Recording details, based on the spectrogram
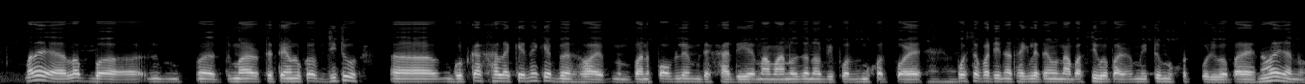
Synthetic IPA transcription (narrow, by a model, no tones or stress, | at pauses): manɛɔlɔp̚ | tumaɹteʊ̃lʊkɔɹzitʊ | ɡutkakʰalɛkɛnɛkɛɦɔjmanɛpɹɔblɛmdɛkʰadiɛmamanuzɔnɔɹbipɔdmukʰɔt̚pɔɹɛpɔjsapatinatʰakilɛteʊ̃nabasibɔpaɹɛmitumukʰɔt̚koɹibɔpaɹɛnɔɦɔjzanʊ̃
